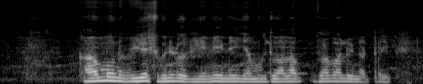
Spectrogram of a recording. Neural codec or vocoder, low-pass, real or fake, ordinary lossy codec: codec, 44.1 kHz, 7.8 kbps, Pupu-Codec; none; fake; none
